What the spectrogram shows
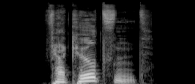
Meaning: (verb) present participle of verkürzen; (adjective) abridging, shortening, contracting
- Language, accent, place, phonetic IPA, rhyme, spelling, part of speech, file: German, Germany, Berlin, [fɛɐ̯ˈkʏʁt͡sn̩t], -ʏʁt͡sn̩t, verkürzend, verb, De-verkürzend.ogg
